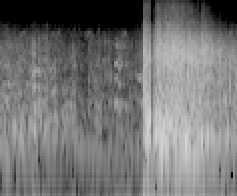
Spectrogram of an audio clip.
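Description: Artillery fires during a battle: after a stretch of quieter sounds, a sudden loud blast hits midway and rolls into a sustained, roaring rumble.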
